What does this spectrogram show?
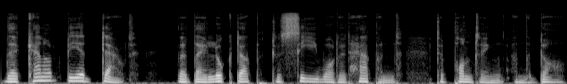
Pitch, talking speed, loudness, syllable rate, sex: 115 Hz, 200 wpm, -19 LUFS, 5.3 syllables/s, male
